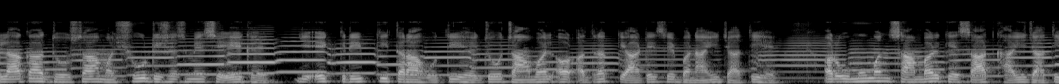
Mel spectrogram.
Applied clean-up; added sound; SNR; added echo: none; Trumpet; 5 dB; none.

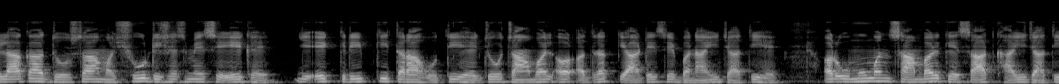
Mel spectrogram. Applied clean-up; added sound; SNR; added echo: none; none; none; none.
